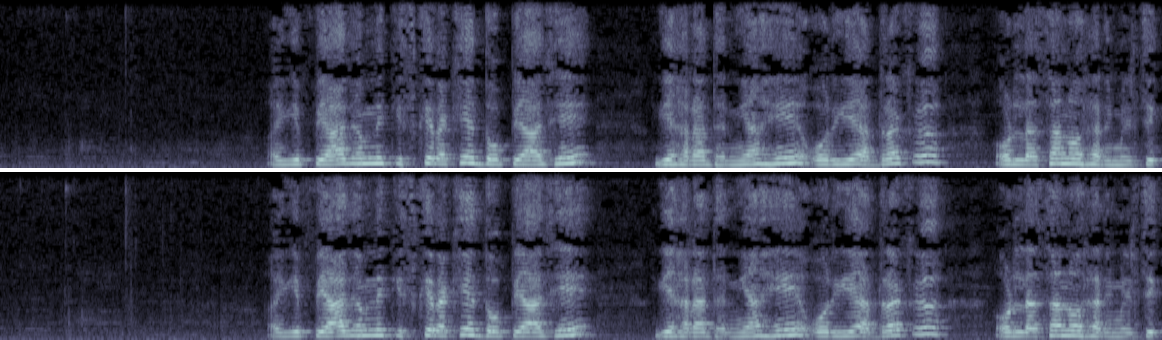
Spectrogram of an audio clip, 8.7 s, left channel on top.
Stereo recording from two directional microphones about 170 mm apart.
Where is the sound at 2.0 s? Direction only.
30° left (ahead or behind).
